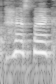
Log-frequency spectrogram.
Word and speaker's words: Herzberg: favorite um motivational theories herzberg's two-factor theory please be careful when you're writing hetzberg's name that you spell it correctly there is no t in his name so herzberg as the name suggests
